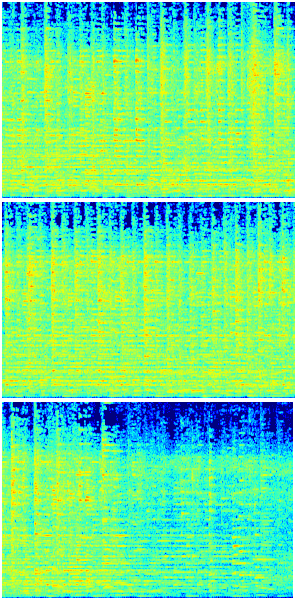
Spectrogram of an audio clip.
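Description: Acoustic bluegrass band playing live without singing: five-string banjo picking, fiddle, upright bass and acoustic guitars over a steady bass pulse, growing a little quieter near the end.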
